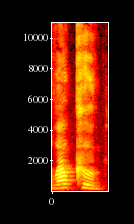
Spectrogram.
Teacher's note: khi mà mình nhấn với âm đầu tiên ấy, thì cái âm thứ hai này mình sẽ đọc là âm ơ này. Tức là nó không được nhấn trọng âm thì nó sẽ đọc là âm ơ.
